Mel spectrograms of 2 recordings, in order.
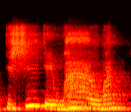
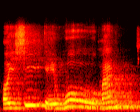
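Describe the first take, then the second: First: Wow drawn out slowly; stress on wow. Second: "whoa" drawn out slow and heavy; stress on whoa. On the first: Asking a brother about his wife, slow stress on wow. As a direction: lean on "wow" in "is she a wow, man". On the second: Asking a brother about his wife, slow stress on whoa. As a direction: lean on "whoa" in "is she a whoa, man". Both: Shown as a demonstration. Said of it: "I'm asking my brother".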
